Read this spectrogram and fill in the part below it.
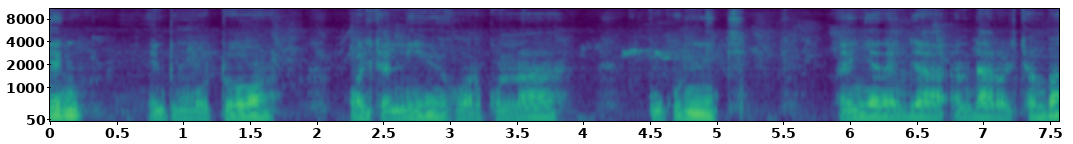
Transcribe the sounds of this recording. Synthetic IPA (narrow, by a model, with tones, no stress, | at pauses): ɛ˦ŋ | e˨ntu˨mːo˨to˦ | wɔ˦lt͡ʃa˨niwa˨ɾku˨na˦ | ku˨ku˦ni˦k | a˨i˦ɲa˦na˨d͡ʒa˦a̰˨nda˨ɾɔ˨lt͡ʃa˦mba˦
